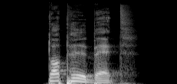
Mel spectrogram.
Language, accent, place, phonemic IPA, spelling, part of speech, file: German, Germany, Berlin, /ˈdɔpl̩ˌbɛt/, Doppelbett, noun, De-Doppelbett.ogg
- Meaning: double bed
